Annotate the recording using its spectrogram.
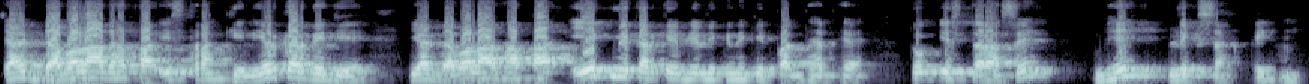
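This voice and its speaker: A man teaching an exam-prep spelling lesson, going slowly and repeating each word. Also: a little high, expressive, reverberant, low-quality recording. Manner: slow, deliberate, repeats words for the student.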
